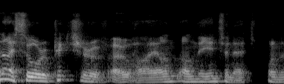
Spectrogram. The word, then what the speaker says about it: Ojai: um and then I saw a picture of oh hi on on the internet on the Chamber of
